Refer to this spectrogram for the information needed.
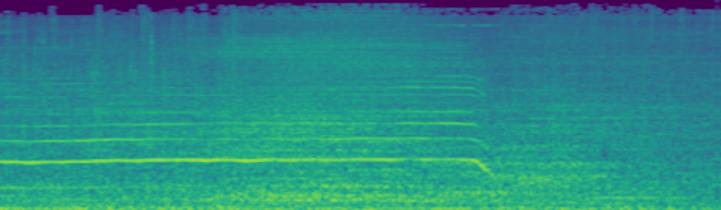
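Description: A rail car rushes along a winding track through twists and turns, ups and downs, with a loud, steady roar and a high metallic whine that slides down in pitch near the end, continuous throughout.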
